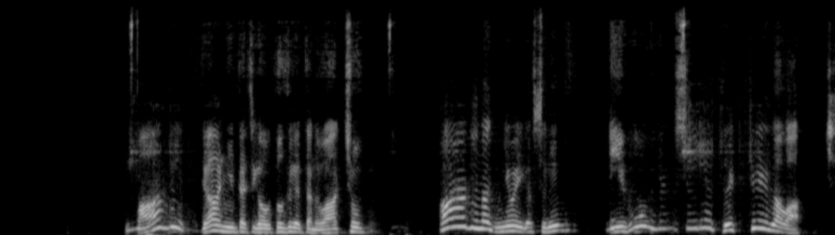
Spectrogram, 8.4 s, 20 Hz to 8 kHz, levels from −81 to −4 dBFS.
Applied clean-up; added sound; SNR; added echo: neural mask model DeepFilterNet 3.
